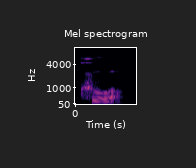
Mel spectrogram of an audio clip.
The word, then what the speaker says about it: cool: let's talk about the pronunciation of cool we have the long ooh sound like Moon and food C but when we connect to the L we use a dark L and we have an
